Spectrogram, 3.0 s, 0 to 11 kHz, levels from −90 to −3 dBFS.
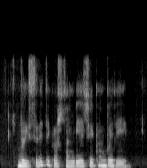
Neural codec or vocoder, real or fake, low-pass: codec, 16 kHz, 4 kbps, FreqCodec, smaller model; fake; 7.2 kHz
